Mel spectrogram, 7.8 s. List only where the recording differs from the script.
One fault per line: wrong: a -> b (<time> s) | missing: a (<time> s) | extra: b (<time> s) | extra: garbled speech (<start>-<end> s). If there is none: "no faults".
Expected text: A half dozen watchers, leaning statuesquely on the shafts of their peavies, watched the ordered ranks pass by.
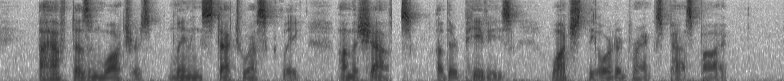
no faults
